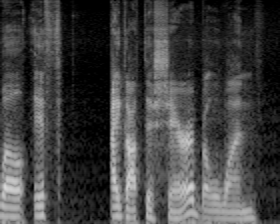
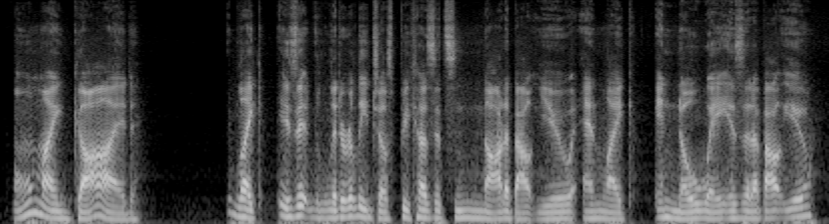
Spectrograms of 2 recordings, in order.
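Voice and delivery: usual speaking voice

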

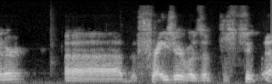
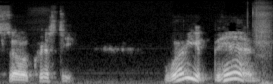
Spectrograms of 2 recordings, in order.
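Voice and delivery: play-acted breezy, offhand, cavalier, nonchalant tone; 4 semitones higher than usual. Retelling what a prop master said when an actor returned: imitating Victor's cavalier, nonchalant tone. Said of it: "in this sort of cavalier, nonchalant way".

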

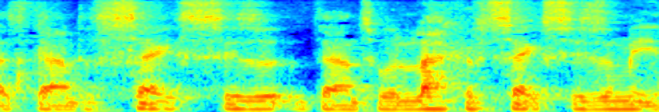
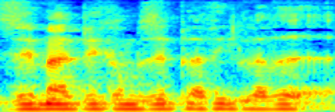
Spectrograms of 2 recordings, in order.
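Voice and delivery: sudden put-on French accent. Reading lore about the paths of the Eldari aloud; French accent. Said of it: "I don't know why I did a French accent there".

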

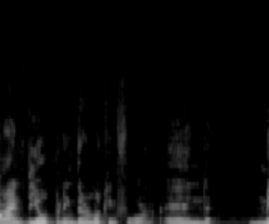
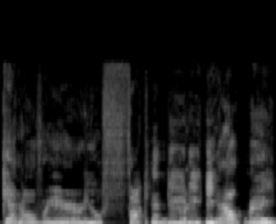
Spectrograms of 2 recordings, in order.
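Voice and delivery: put-on scream, much higher and louder; 6 dB louder than usual. Watching a game, imagining what Captain Sensible screamed at a teammate, imitating screaming. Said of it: "was screaming".

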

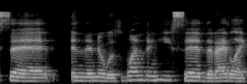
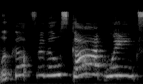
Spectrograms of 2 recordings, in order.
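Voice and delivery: put-on high-pitched country accent; 5 dB quieter than usual. Quoting a church sister's advice, imitating her real country accent. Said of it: "She's a real country accent".

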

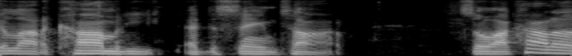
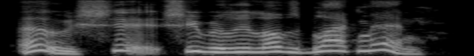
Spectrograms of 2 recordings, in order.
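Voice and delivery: sing-song, very high, swooping sarcastic tone; 10 semitones higher, 3 dB quieter than usual. Retelling a first reaction on learning about a woman: retelling own sarcastic remark. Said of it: "That's just me being sarcastic".

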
